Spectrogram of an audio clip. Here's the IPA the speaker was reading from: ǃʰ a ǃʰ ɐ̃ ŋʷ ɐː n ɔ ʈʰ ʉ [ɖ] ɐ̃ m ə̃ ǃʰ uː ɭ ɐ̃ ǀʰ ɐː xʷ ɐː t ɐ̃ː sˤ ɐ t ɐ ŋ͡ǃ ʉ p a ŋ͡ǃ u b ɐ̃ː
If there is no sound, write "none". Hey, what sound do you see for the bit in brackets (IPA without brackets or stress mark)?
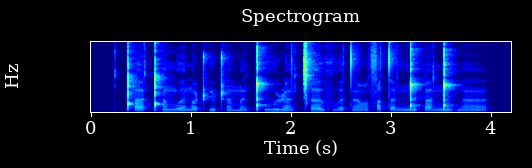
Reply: ʈʰ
